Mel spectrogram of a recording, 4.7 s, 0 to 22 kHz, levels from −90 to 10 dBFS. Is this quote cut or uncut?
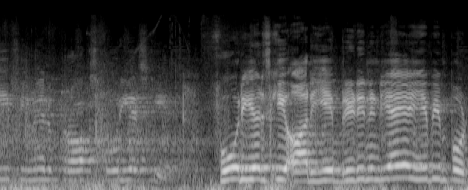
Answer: uncut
